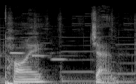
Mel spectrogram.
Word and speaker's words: Pijan: Next group up are called Pijan, which seems right. I want to ask them how to pronounce their name, which is really oddly spelled. They said Pijan, as in pies in January.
